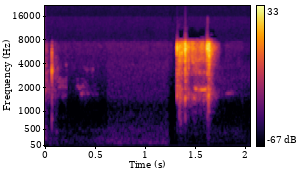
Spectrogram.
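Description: Near silence on a video call, broken a little over a second in by one short, sharp hiss-like click lasting under half a second.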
